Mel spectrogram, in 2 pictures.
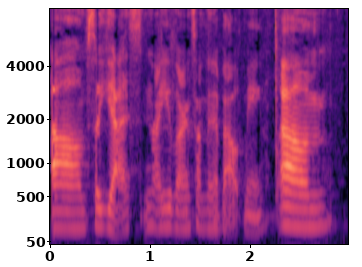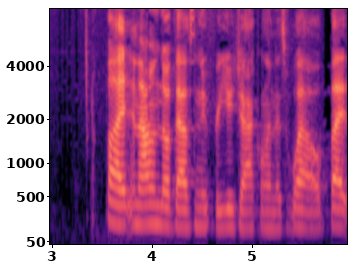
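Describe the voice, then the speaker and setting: A woman's bright, sharp voice at a fairly quick pace, with monotone, flat intonation and big swings in loudness. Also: fairly low pitch for a woman. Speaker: podcast host, chapter president. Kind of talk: casual interview chat. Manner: hesitant, many fillers.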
